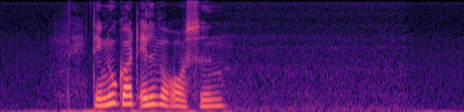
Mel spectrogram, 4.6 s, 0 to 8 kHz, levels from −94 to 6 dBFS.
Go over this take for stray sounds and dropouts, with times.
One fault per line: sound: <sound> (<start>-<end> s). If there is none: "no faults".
no faults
